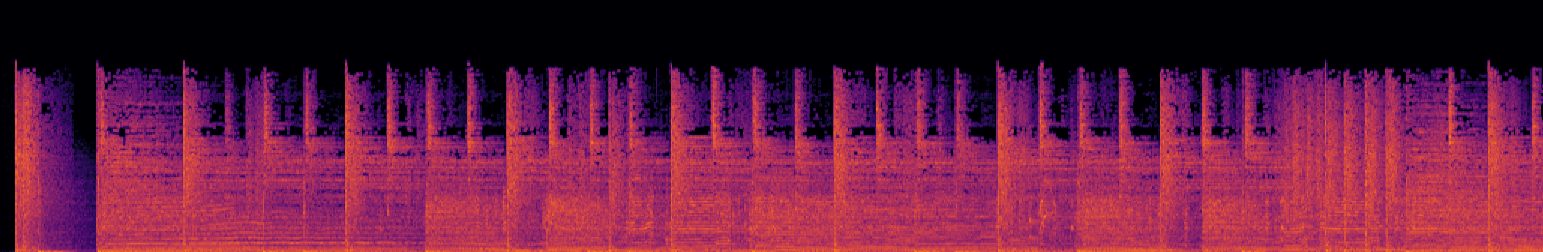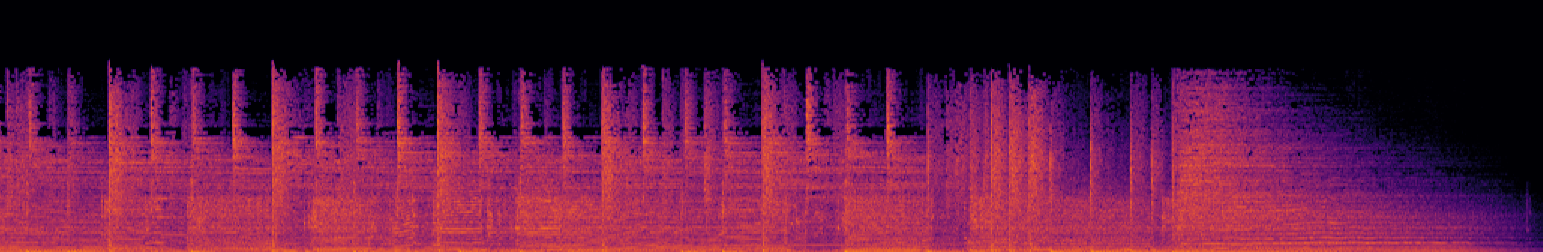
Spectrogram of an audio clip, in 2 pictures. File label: Starter Blues Logo; blues intros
